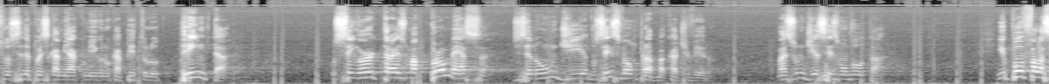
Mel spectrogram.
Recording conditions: large echoing room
